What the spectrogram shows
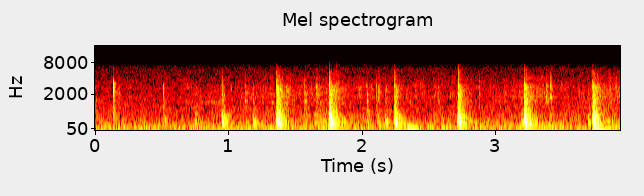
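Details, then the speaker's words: Irritrol RD-1200-R RainDial 12-station sprinkler timer, station 4 running: sharp thuds about twice a second as the valve turns on and off rapidly, same on every station; cause unknown. Valve rapid on-off pulsing with water hammer. "at that water hammer turns on off real quick DP dump dump I don't know why"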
